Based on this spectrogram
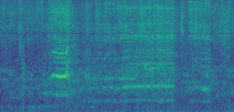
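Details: Egg-laying hens by the thousands on a farm, a dense layered chorus of nasal, harmonic clucks and drawn-out squawks overlapping one another, with a steady hum beneath.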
